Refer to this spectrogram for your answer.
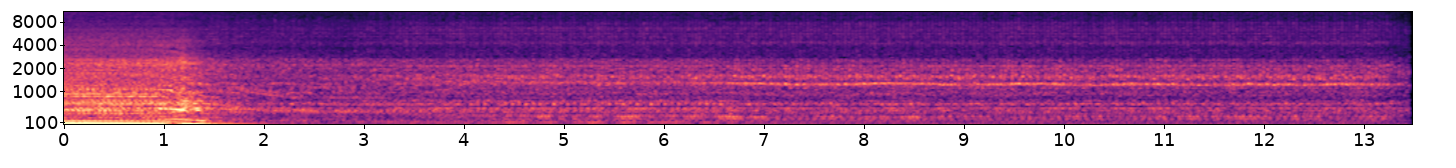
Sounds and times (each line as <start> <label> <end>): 0.0 Car Engine Ignition Running and Turn Off 13.4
